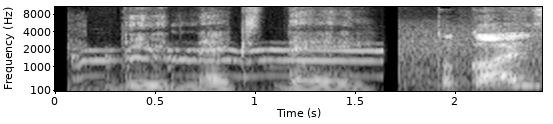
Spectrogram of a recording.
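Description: A rooster-crow sound effect laid into the edit, a drawn-out call in two parts, over a steady held tone. It starts and cuts off abruptly, lasting about a second and a half.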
